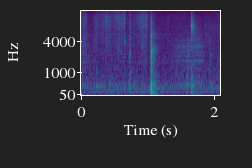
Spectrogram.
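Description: A lump of dough thumps down onto a counter.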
